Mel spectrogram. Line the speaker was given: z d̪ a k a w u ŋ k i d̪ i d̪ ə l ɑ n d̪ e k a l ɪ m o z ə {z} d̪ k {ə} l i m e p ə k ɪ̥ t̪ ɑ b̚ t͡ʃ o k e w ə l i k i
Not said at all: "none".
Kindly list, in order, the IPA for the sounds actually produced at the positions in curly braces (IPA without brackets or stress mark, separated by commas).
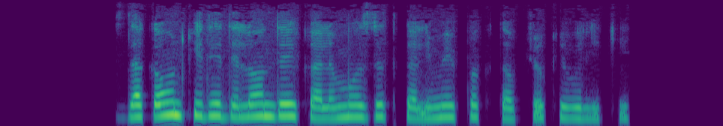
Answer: none, a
